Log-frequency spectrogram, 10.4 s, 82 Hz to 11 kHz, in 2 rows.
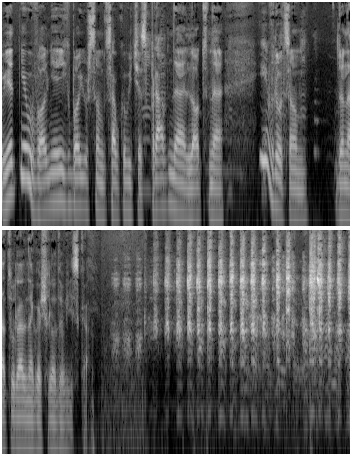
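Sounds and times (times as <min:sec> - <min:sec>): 
speech: 0:00.0 - 0:07.4
pair of geese honking in greeting: 0:01.9 - 0:03.6, 0:06.8 - 0:10.4.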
